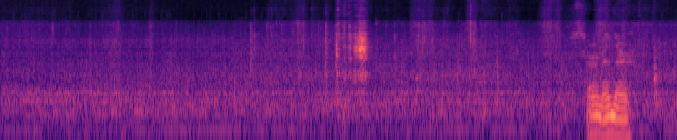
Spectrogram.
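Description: Leafy greens rustle as they are pushed into a metal pot.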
